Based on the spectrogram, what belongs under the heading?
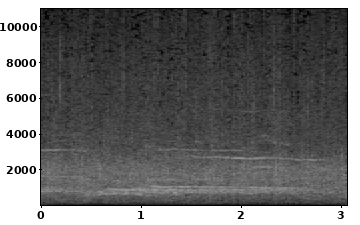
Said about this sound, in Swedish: Just det! Folket jubel!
